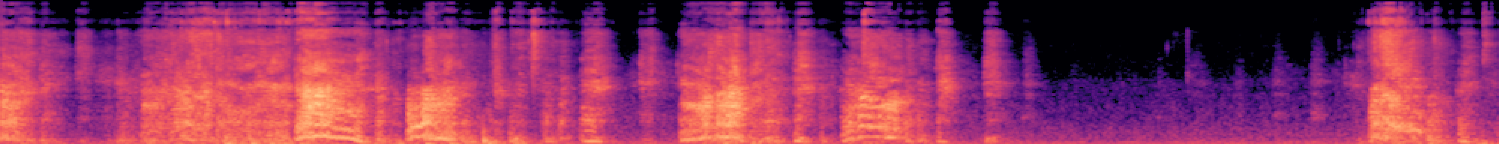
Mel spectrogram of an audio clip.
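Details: Pet dog Mitzi growls and barks in several bursts over the first eight seconds, then falls quiet before one last sharp outburst near the end.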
